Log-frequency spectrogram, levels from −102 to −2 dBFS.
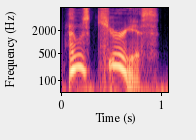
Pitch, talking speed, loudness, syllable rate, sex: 195 Hz, 165 wpm, -17 LUFS, 4.7 syllables/s, male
